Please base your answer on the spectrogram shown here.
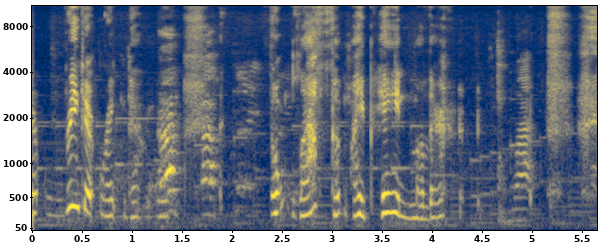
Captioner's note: laughter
